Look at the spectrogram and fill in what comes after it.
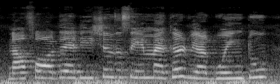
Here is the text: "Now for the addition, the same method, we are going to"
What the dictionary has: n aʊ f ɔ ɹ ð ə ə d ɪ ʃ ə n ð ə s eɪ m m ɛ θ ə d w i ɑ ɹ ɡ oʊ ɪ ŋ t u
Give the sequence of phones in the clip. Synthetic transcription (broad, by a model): n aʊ f ɔ ɹ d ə ə d ɪ ʃ ə n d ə s eɪ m m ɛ t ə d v i ɑ ɹ ɡ oʊ ɪ ŋ t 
